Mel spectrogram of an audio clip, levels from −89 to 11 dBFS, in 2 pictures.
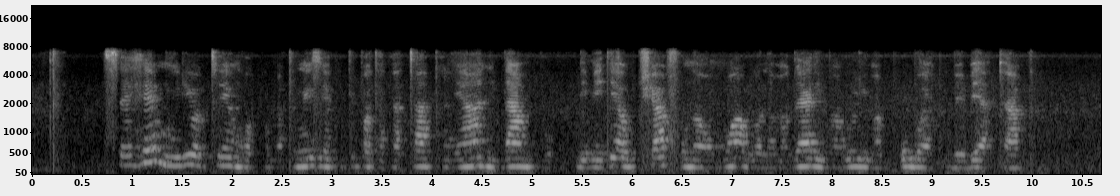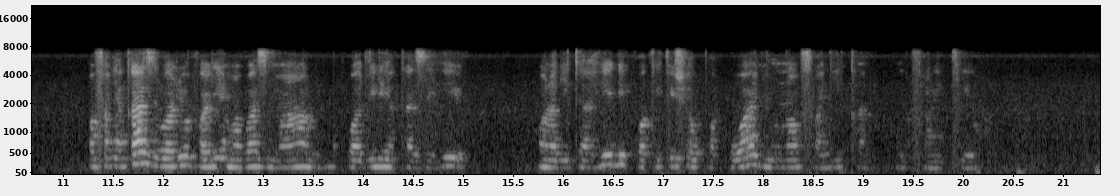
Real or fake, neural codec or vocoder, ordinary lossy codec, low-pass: real; none; Opus, 16 kbps; 7.2 kHz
